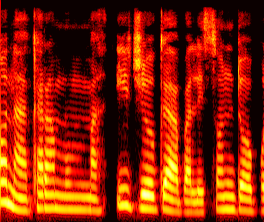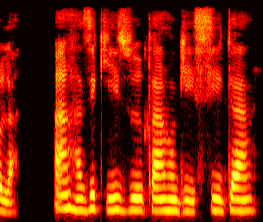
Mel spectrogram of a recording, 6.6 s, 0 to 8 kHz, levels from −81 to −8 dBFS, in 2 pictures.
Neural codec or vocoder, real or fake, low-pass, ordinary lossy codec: codec, 16 kHz, 4 kbps, FunCodec, trained on LibriTTS, 50 frames a second; fake; 7.2 kHz; MP3, 48 kbps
